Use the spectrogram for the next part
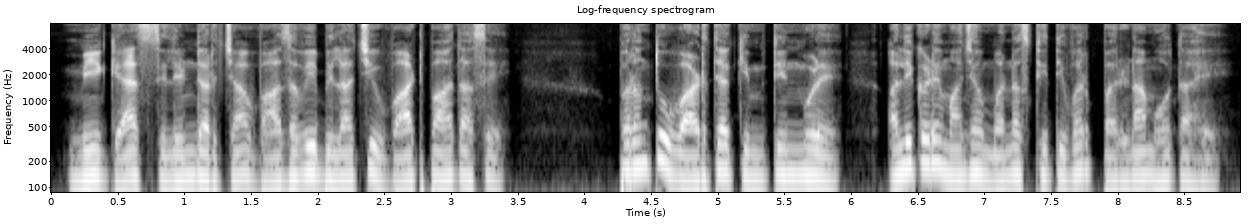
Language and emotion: Marathi, sad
